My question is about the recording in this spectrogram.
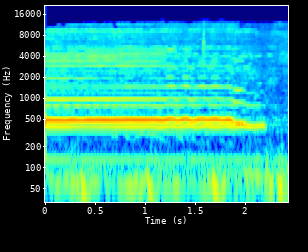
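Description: A female and a male singer holding one long note together in two-part harmony, steady in pitch, both cutting off just before the end.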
